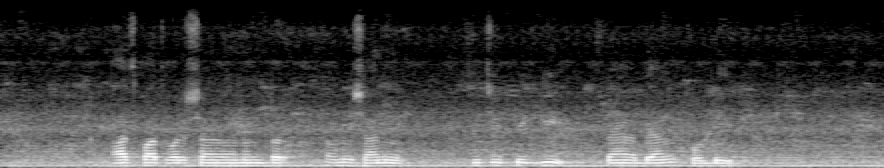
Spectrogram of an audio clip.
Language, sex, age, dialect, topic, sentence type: Marathi, male, 25-30, Northern Konkan, banking, statement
